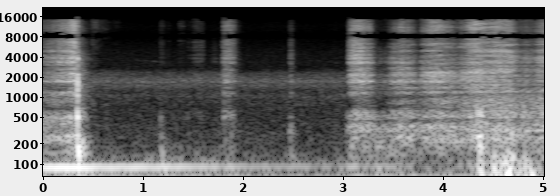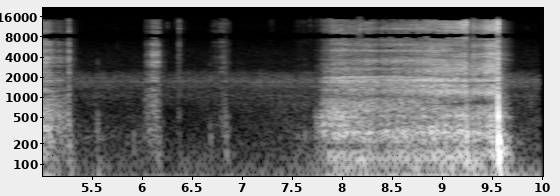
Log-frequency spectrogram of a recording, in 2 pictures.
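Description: Pencil point scraping along a scored groove in painted foam board, re-deepening a tile line, in two strokes of about two seconds each with a pause between.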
